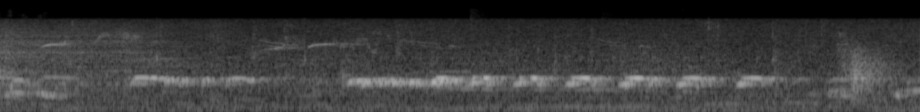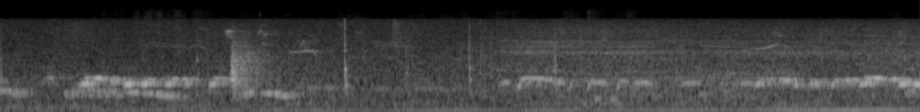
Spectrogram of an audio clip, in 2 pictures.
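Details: Many zebra doves with big and small voices gathered together, delivering long runs of fast, bubbling trilled coos back to back, lower coos underneath, a few sharp clicks and a faint low hum.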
